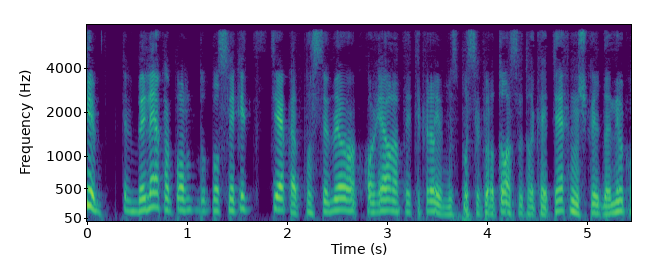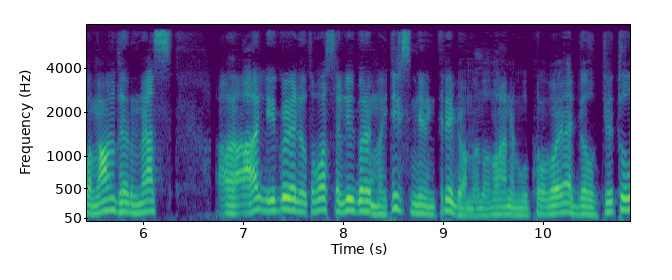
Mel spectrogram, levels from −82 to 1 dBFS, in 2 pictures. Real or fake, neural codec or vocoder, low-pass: fake; codec, 16 kHz in and 24 kHz out, 0.6 kbps, FireRedTTS-2 codec; 7.2 kHz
